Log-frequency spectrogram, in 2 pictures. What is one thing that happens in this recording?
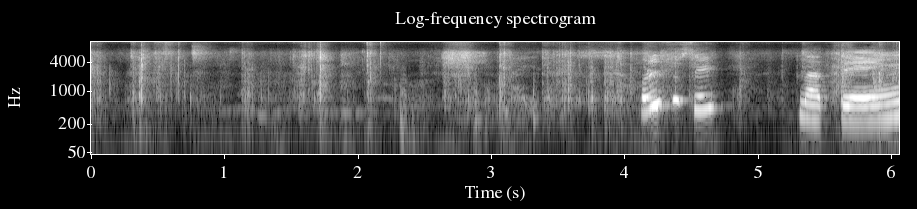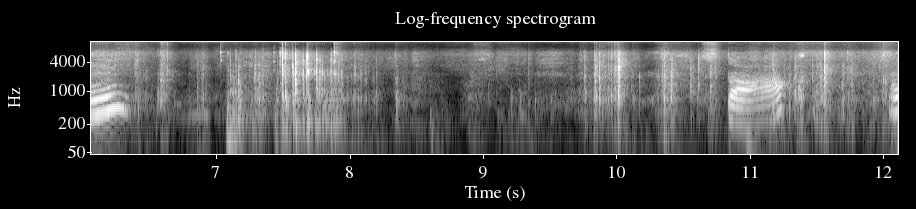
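A young girl speaks close by in a high, playful voice.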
